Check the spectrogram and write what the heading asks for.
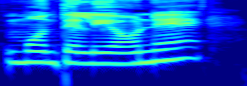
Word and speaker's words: Monteleone: It's an Italian word. Correct pronunciation is Monteleone, which I did not want to repeat like 100 times today. So I'm going to say Hotel Monteleone. I did call the hotel, by the way, just to make sure that was a correct pronunciation and that's how they pronounced it.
